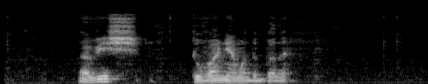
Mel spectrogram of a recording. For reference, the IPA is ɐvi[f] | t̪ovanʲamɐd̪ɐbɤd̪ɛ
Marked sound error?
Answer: yes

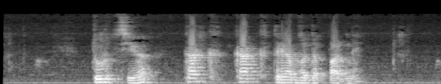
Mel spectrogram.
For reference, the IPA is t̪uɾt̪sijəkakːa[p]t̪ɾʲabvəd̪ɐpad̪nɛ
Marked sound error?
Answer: yes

